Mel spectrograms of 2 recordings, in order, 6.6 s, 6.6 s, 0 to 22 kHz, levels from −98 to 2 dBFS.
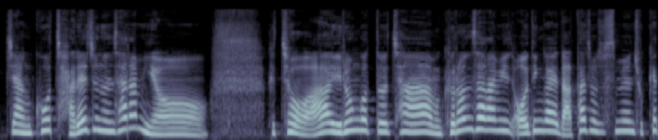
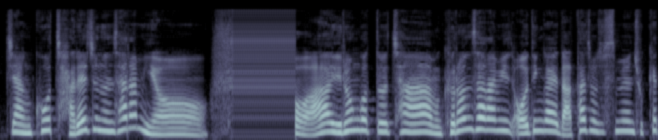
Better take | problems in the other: first | audio freezing; at 2.5 s for 0.5 s

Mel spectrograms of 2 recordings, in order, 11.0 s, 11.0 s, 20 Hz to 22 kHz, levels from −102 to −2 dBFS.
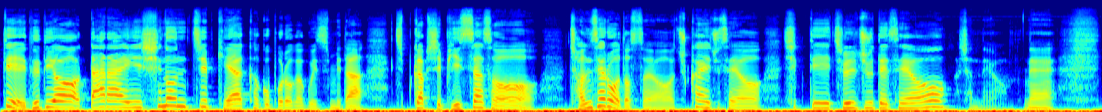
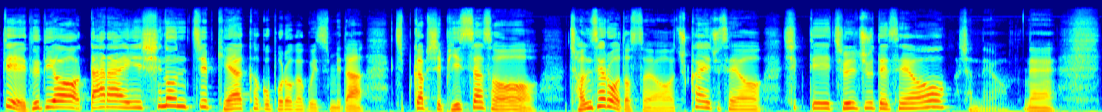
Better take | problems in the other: second | low rumble; faint; throughout; 20 dB below the speech

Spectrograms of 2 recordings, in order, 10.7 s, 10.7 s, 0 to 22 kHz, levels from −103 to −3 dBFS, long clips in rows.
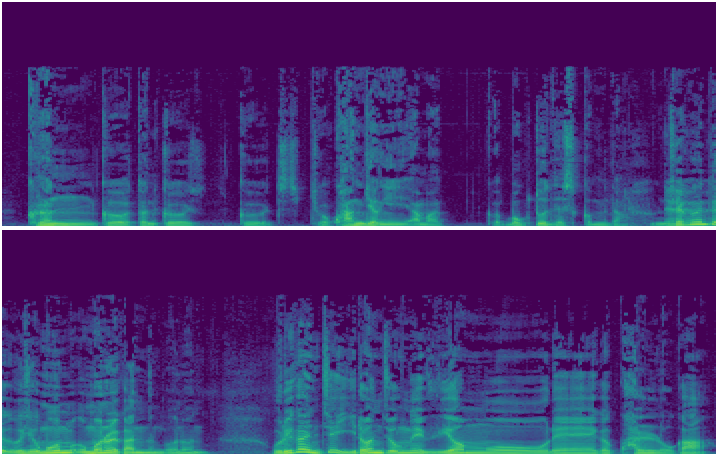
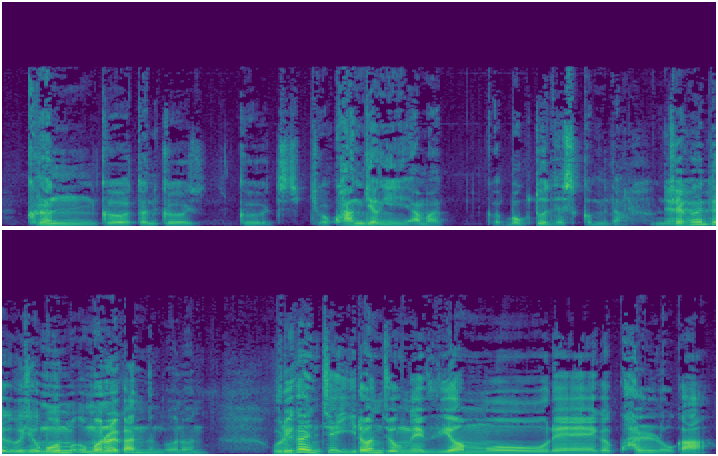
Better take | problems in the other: first | thin; very; fading below 550 Hz

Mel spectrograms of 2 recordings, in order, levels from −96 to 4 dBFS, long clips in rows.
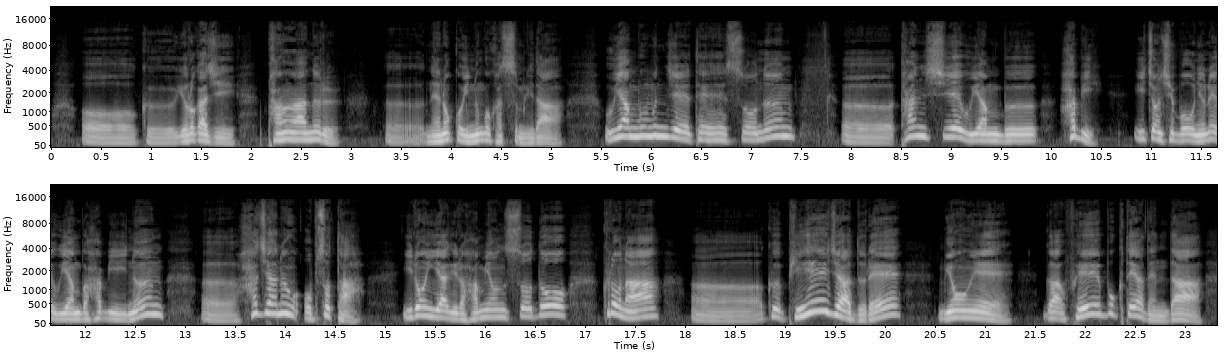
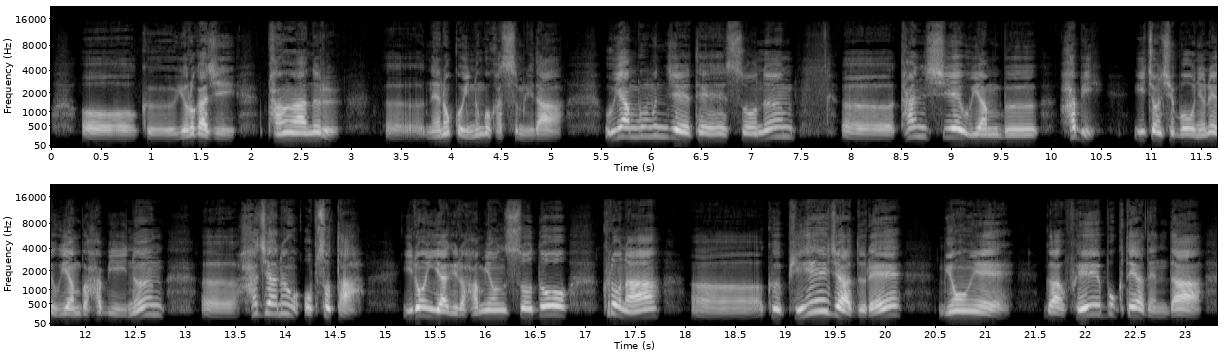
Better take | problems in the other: first | thin; very; fading below 350 Hz

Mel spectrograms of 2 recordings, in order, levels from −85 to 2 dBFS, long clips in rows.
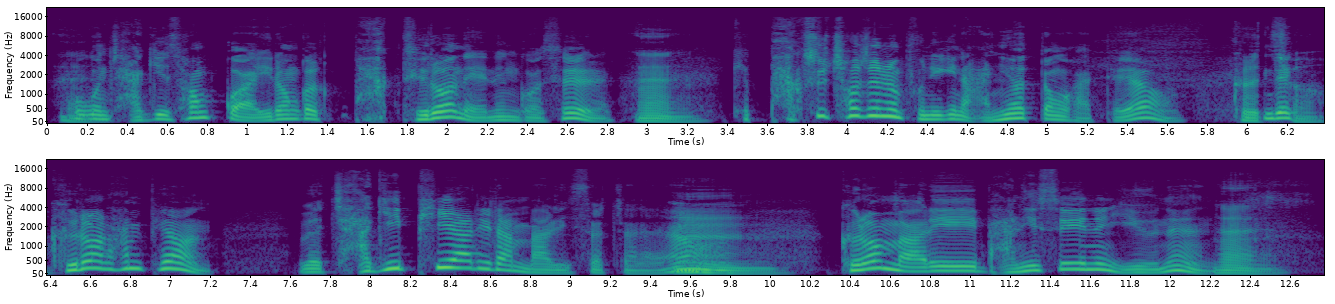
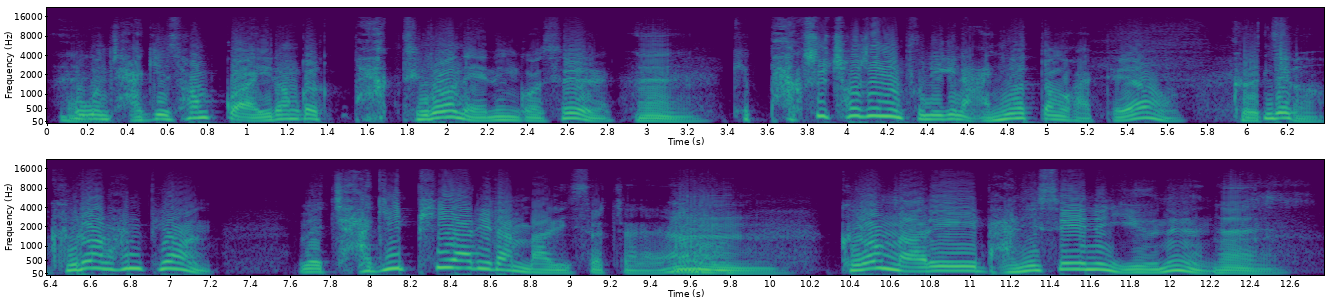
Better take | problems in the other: first | distortion; heavy; 13% of the sound clipped

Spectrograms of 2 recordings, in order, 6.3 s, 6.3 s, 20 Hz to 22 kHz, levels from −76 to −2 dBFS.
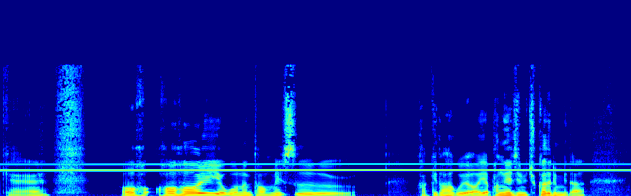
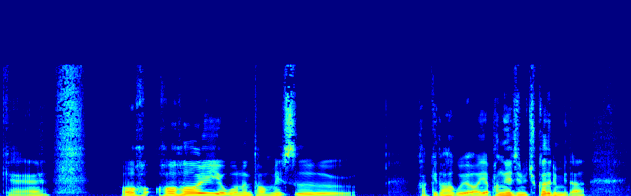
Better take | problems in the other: second | high-pitched whine; noticeable; throughout; 3 kHz, 10 dB below the speech

